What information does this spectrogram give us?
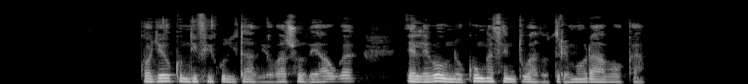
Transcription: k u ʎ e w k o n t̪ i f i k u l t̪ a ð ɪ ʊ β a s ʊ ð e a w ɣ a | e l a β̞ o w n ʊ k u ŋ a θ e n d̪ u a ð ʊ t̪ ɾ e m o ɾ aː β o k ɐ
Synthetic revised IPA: k o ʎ e w k o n d̪ i f i k u l t̪ a ð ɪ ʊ β a s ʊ ð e a w ɣ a | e l e β̞ o w n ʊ k u ŋ a θ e n t̪ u a ð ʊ t̪ ɾ e m o ɾ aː β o k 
